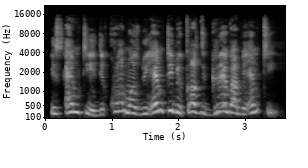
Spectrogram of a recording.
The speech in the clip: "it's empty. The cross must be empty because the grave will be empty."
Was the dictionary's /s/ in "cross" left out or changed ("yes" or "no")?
yes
